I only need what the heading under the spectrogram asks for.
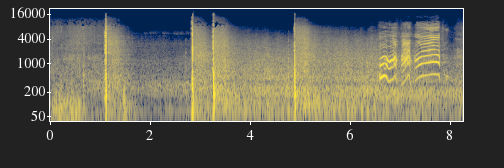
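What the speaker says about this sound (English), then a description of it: "Hopefully you enjoyed those fireworks as much as I did setting them off." Fourth of July fireworks burst in a series of sharp, loud bangs spaced a second or two apart over an outdoor background. Near the end come several whistling, warbling shots.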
